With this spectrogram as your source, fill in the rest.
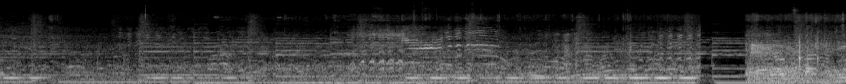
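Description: Goats and sheep bleat repeatedly at a busy Monday livestock market in Kittur, Belagavi, Karnataka, loud and close, with voices of traders talking throughout.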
